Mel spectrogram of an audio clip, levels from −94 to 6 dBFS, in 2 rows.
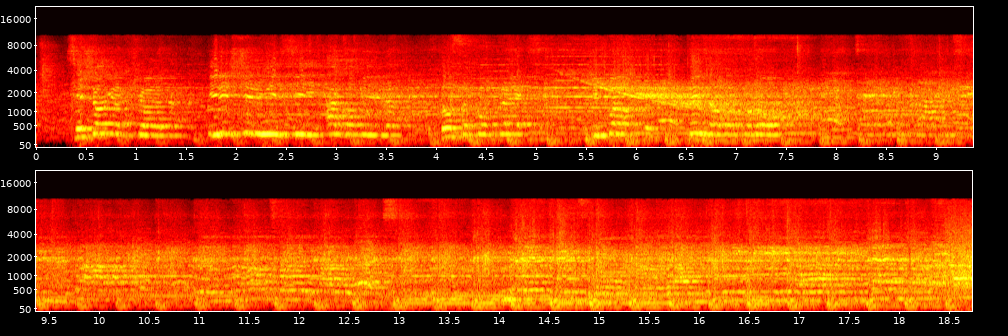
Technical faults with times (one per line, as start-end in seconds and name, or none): none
